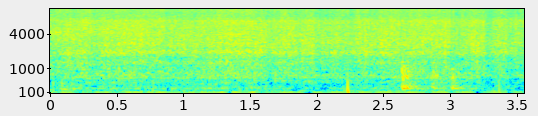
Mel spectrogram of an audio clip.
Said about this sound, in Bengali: বাকি সবজিগুলো দিয়ে দিয়েছি এগুলো ভালো করে ভেজে নিতে হবে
